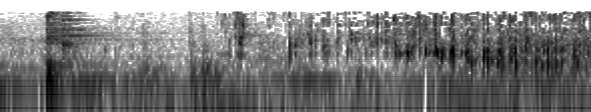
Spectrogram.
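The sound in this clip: Water pours from a jug into a glass: a soft splash starts things off, then a steady trickling stream sets in and grows louder and busier toward the end.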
